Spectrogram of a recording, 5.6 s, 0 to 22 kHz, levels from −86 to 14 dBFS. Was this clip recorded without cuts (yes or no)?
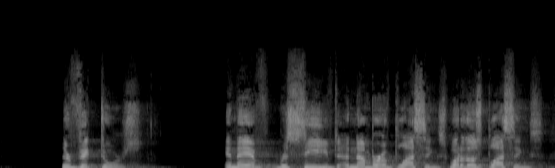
yes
